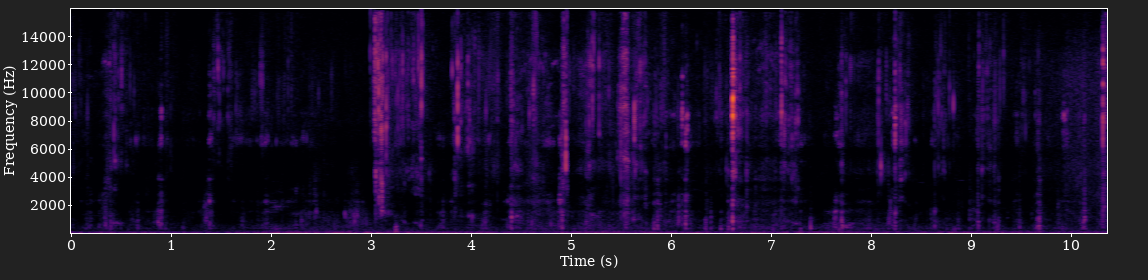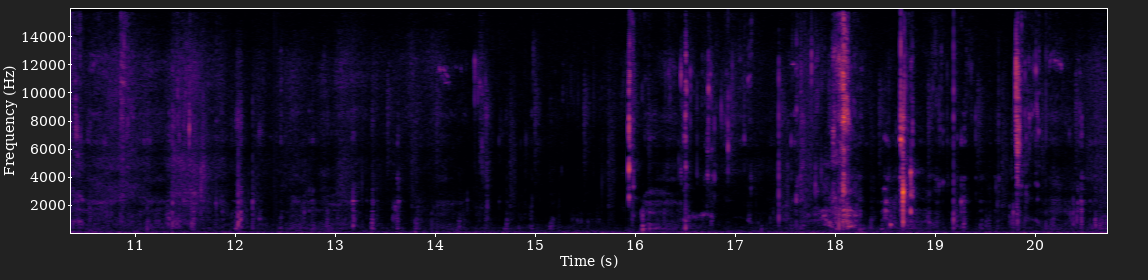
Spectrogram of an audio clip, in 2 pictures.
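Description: Close-up chewing of rice and stewed meat, with many small wet mouth clicks. A low steady hum runs underneath for the first half and then fades.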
